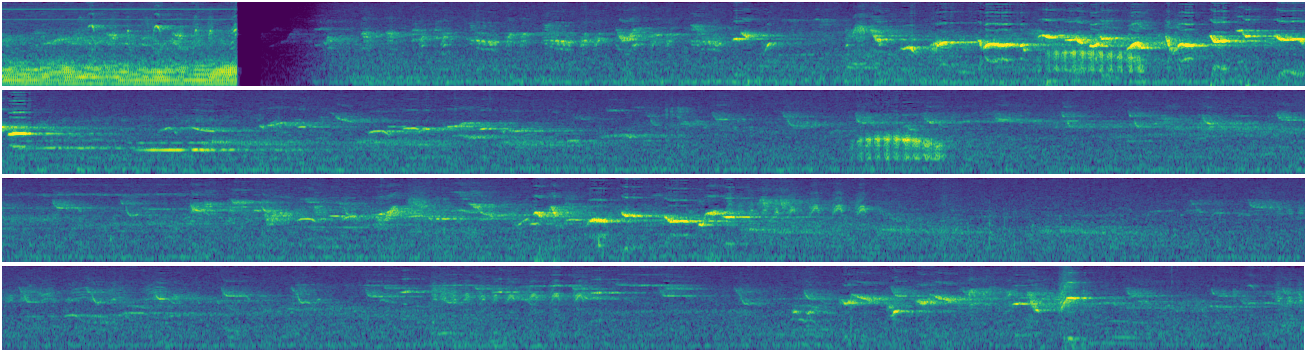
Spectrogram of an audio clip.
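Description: Several songbirds chirping and singing over faint outdoor background. A snatch of music cuts off about a second in.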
